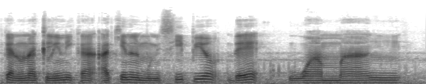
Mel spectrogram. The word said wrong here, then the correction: Huimanguilo: Perdón, pero es que no sé pronunciar bien. se escribe, es Huimanguilo. – Huimanguilo. – Ándale.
